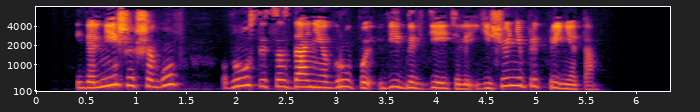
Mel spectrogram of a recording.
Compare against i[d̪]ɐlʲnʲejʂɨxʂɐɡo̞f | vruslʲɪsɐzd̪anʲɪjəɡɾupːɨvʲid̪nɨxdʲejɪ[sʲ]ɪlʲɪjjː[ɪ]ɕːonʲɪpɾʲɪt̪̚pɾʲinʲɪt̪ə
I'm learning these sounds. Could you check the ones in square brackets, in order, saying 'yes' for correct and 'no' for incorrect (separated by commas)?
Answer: yes, no, yes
